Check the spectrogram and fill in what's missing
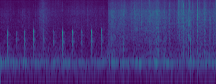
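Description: A light, fluffy gold metallized plastic tinsel garland with thin foil strands is held up, shaken, waved and crinkled in hands with long manicured nails. About ten short, evenly spaced ticks sound over a faint low hum, then a dense, bright crinkling rustle of the foil strands builds and continues to the end.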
